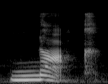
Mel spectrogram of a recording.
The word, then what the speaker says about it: knock: notice the KN remember the K is silent you just hear that mmm let's read this word knock next one okay here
